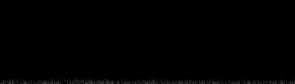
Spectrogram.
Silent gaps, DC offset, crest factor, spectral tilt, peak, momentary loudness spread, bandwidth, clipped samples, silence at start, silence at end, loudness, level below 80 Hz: none; under 0.1%; 14 dB; -6.5 dB/octave; -50 dBFS; 3 LU; 10.5 kHz; under 0.1%; 0 s; 0 s; -67 LUFS; -66 dBFS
